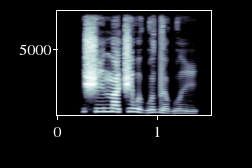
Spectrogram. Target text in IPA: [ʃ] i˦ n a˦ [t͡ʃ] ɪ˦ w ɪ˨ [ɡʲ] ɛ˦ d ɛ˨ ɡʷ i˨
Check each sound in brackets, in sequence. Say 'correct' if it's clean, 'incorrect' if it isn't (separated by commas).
correct, correct, incorrect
